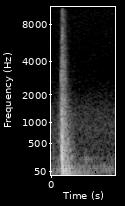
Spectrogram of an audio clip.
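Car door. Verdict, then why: Solid. A Mercedes EQB's door is shut from the outside, giving a single low, dull thud with a short decay. The closing sounds solid.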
